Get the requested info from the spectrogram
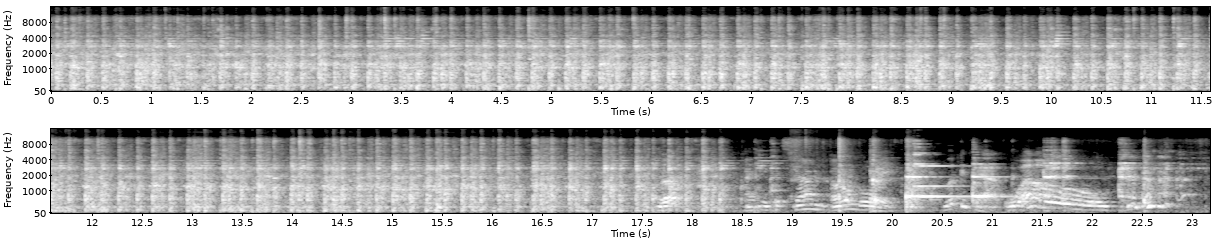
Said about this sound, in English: Hear that popping? Now I'm going to start just taking the pan and pushing it back and forth with the handle. The cover's on, of course.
